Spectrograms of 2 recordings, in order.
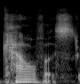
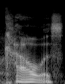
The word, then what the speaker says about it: Calvus: named Calvus, or Calvus, I guess the Romans would have said. They pronounced their V's as W, Calvus.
